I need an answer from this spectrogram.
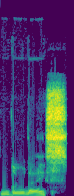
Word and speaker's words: Lunice: that uh v v characters last name is pronounced lunice it's kind of the same way how my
